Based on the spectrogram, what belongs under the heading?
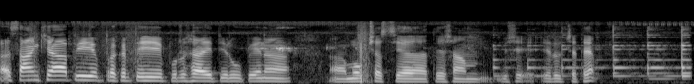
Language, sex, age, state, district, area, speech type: Sanskrit, male, 18-30, Bihar, Madhubani, rural, spontaneous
